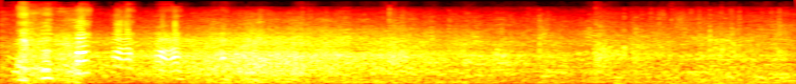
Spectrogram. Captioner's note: laughter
